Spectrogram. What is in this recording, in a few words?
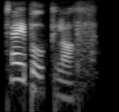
"tablecloth", English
